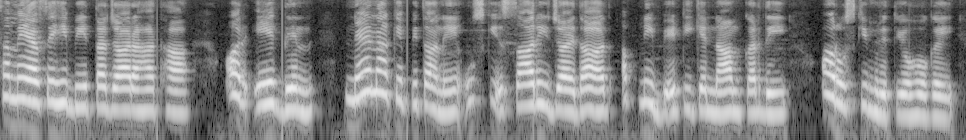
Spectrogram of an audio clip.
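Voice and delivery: ordinary delivery, nothing marked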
